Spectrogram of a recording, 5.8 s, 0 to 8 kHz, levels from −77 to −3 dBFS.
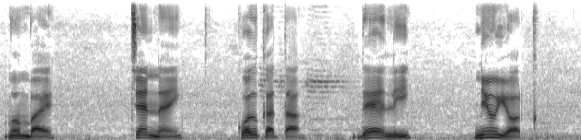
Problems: background sounds at intervals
